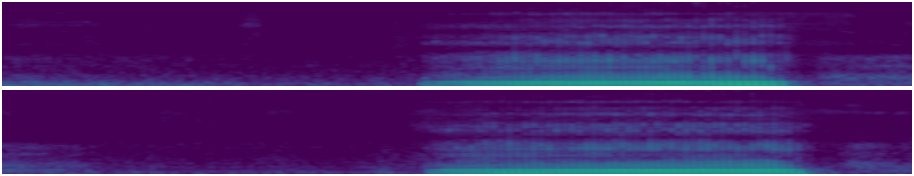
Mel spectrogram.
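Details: A big Boerboel dog sleeping in on a Monday morning: two long, deep, rumbling snores on the in-breath, each about two seconds, with quieter breathing between; dog snoring.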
